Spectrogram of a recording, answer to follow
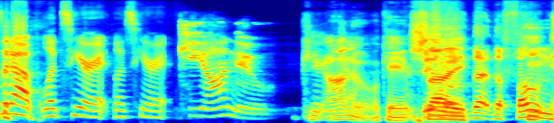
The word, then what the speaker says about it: Keanu: Let's first take a look at the most prominent suspect on today's list, Keanu Reeves.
